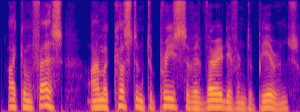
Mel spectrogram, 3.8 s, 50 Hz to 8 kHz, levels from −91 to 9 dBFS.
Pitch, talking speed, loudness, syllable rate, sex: 130 Hz, 190 wpm, -17 LUFS, 7.0 syllables/s, male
